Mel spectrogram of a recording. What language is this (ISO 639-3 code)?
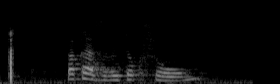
rus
